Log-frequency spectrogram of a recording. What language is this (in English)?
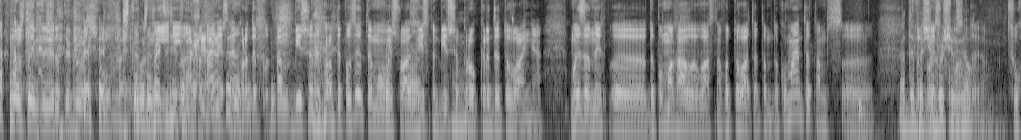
Ukrainian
